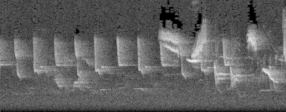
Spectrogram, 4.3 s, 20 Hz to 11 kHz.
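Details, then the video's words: Singing male Collared Flycatcher, Bavaria, Germany, in May 2020. Opens with a run of about eight evenly spaced, high, thin notes, each sliding downward. It moves into a quicker, jumbled phrase of squeaky, wheezy whistles at varying pitches. "Halsbandschnäpper mit Gesang – Collared Flycatcher singing (Ficedula albicollis)"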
